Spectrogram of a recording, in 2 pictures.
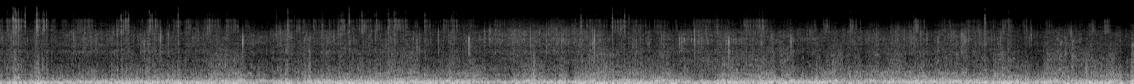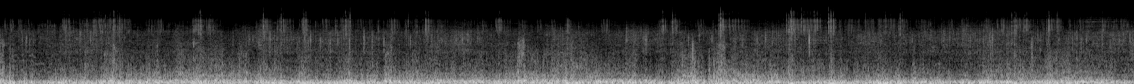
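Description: Wind buffets loudly and steadily outdoors.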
